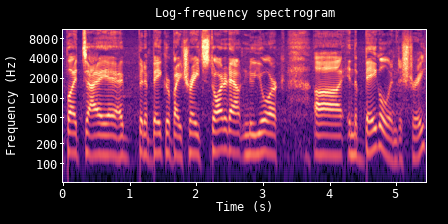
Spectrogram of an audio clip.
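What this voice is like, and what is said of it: Noticeable accent. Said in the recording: “if you couldn't tell from my accent”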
